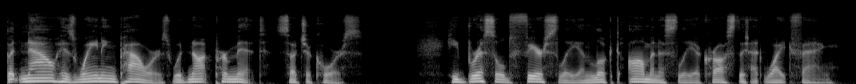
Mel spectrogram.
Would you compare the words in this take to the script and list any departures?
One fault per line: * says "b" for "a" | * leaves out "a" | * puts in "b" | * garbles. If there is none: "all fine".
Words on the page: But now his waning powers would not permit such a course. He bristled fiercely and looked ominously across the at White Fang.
all fine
